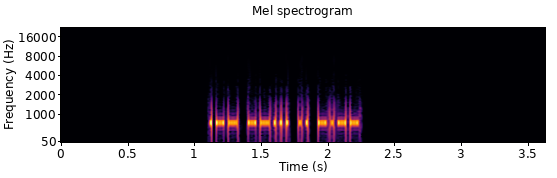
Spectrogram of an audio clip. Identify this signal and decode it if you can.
Morse code, heard as a keyed tone, about 50 wpm, 700 Hz. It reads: W7IY
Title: Easy Call Signs Repeated 3x - 50wpm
